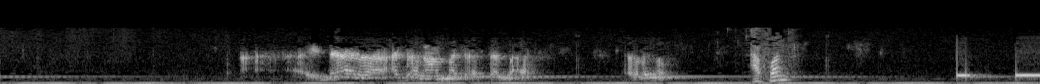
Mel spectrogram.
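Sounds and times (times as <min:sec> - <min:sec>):
electronic telephone tone bursts: 0:00.0 - 0:01.3, 0:02.4 - 0:10.4
telephone line hum with faint steady tone: 0:00.0 - 0:01.6, 0:02.3 - 0:10.4
speech: 0:03.1 - 0:05.5, 0:06.3 - 0:06.8, 0:07.5 - 0:08.0.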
